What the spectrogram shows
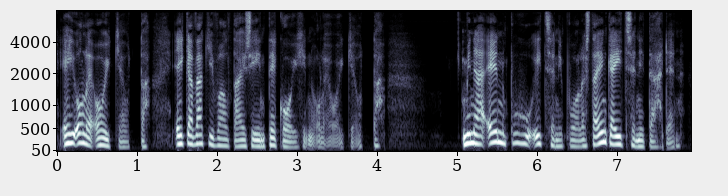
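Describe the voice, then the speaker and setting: A woman's voice: deep voice, lively intonation, a little mellow, no room sound, clean studio sound. A woman voicing a firm, cool-headed wife in an audiobook, speaking earnestly and with a moralizing tone. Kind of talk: audiobook character reading.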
